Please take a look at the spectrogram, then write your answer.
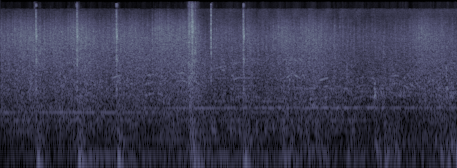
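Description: Cannon and musket fire roll across a Total War battlefield: a series of distant booming shots at irregular intervals, about six or seven, over a steady rumbling battle bed, fairly faint.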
